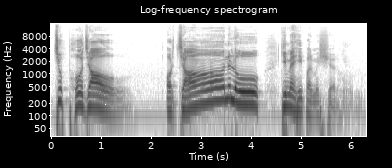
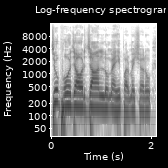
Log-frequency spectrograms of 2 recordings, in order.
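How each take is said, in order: First: The verse read slowly, with long pauses; चुप हो जाओ spoken slowly and solemnly, with pauses between phrases. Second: Rattled off fast, as if it meant little; चुप हो जाओ read quickly and offhand, no weight; quick casual reading. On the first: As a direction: weigh each word of the scripture. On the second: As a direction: toss the verse off lightly. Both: Shown as a demonstration. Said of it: "ओ, प्रभु इस बात को यूं ही शायद बोल रहे हैं".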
